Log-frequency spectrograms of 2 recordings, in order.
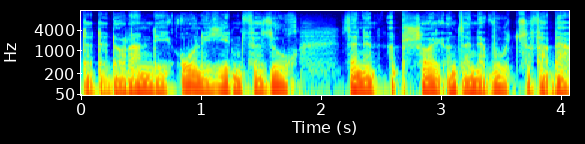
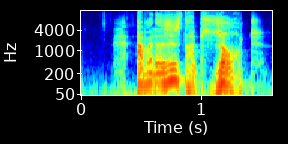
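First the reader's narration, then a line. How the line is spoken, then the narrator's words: Raised voice. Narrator (German): sagte Dorandi mit erhobener Stimme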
